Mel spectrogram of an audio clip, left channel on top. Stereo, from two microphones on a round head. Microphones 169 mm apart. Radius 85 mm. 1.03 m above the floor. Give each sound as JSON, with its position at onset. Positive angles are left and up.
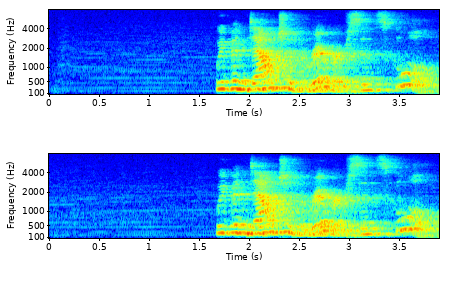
{"t": 1.7, "sound": "a woman speaking", "side_deg": 65, "distance_m": 0.6}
